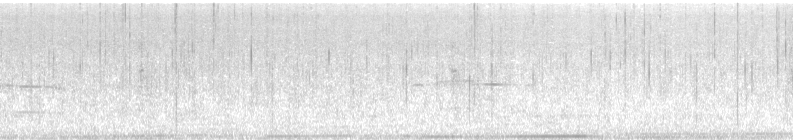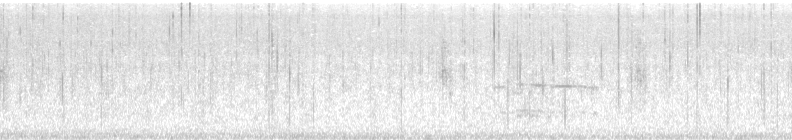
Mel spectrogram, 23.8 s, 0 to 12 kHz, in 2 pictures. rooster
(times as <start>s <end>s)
0.0s 1.0s, 6.0s 8.1s, 19.3s 21.6s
